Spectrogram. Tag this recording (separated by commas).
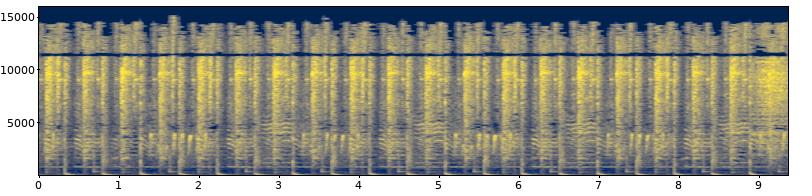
Music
